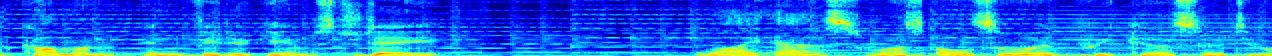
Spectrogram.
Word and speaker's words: Ys: In this year Falcom released the first installment of its popular, long-running Ys series. (pronounced: Ees) Besides Falcom's own Dragon Slayer series, Ys was also influenced by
